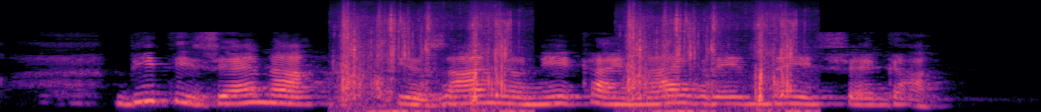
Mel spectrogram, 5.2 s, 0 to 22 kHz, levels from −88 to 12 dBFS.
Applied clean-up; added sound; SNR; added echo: none; Walk, footsteps; 0 dB; none.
